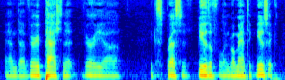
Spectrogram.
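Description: Somewhat breathy, this voice has a dark, mellow tone over a quiet background. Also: man. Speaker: guest. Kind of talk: interview introduction. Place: studio. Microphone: studio mic.

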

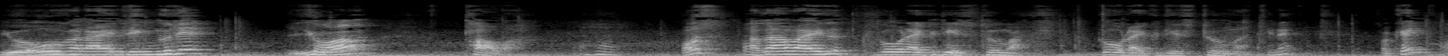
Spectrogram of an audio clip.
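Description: Speaking with a Japanese accent, a man has a high pitch. He talks at a very slow pace over light background noise. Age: 70s. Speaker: karate master. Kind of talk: martial arts instruction. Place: gym. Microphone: camera far.

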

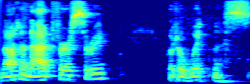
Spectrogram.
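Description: With an Irish accent, this man has a fairly low pitch and a somewhat breathy voice against a quiet background. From Ireland. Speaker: poet. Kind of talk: tribute talk then poem reading aloud. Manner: measured, reflective, warm; lyrical, slow, hushed reading of the poem. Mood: warm, reflective remembrance. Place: home room. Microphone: webcam.

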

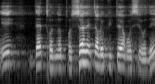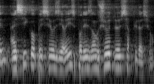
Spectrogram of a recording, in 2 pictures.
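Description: The man's pitch moves in an ordinary way. He talks fairly slowly. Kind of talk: conference presentation. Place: meeting room. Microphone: handheld.

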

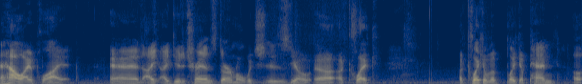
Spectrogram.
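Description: A man speaks fairly slowly at a fairly low pitch, pausing long and often. His intonation is monotone and flat, with light background noise behind him. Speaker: cat owner and video creator. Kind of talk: casual talk to camera. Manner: rambling, hesitant. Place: home room. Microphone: phone near.

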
